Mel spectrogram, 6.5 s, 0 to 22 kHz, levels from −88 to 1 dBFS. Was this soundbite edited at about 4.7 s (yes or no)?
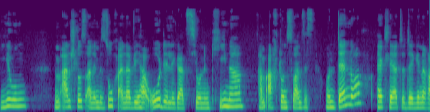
yes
